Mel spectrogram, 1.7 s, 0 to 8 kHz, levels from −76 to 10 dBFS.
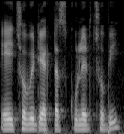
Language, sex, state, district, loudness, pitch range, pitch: Bengali, male, Tripura, West Tripura, -18 LUFS, 110-120 Hz, 115 Hz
